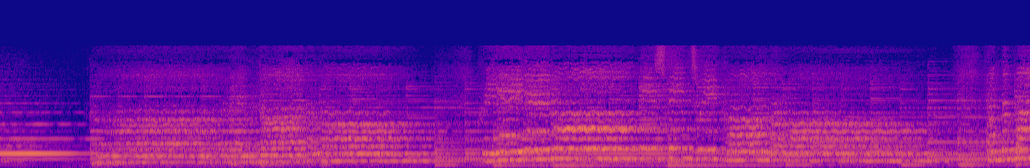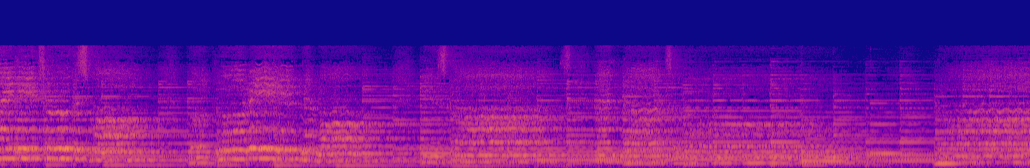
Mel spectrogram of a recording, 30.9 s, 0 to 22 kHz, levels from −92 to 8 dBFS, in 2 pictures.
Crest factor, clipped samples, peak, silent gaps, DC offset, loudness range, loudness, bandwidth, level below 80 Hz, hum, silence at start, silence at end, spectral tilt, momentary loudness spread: 18 dB; under 0.1%; -14 dBFS; none; under 0.1%; 5 LU; -33 LUFS; 7.2 kHz; -54 dBFS; none; 0 s; 0 s; -5 dB/octave; 11 LU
